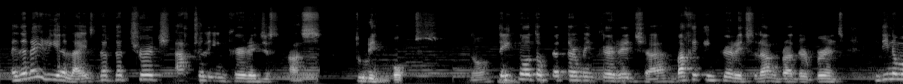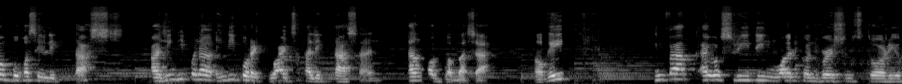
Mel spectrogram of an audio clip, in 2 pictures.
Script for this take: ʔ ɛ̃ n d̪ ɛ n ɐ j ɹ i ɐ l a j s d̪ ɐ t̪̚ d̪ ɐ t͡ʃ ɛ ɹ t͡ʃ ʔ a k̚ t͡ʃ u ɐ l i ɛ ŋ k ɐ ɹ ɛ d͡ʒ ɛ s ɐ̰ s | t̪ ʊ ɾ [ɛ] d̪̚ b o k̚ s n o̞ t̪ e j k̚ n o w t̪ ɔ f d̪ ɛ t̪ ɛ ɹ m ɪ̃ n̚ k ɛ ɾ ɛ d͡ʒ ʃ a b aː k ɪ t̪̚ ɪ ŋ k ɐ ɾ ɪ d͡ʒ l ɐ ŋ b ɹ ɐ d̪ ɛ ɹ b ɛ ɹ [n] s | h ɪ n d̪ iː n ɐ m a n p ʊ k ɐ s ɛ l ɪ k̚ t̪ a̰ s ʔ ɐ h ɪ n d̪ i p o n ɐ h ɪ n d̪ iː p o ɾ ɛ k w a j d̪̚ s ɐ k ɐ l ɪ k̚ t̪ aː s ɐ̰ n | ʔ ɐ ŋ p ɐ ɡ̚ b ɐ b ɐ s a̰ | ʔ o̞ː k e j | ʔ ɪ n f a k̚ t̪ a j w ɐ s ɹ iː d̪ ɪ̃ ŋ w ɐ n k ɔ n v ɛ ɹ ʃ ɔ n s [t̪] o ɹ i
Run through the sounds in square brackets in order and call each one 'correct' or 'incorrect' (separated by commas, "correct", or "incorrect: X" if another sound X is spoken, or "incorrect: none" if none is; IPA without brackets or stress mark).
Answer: incorrect: i, correct, correct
